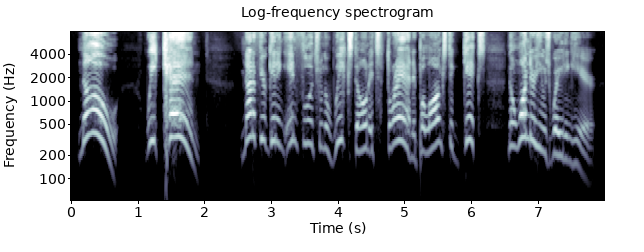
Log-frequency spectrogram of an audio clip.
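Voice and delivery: put-on high, eager disbelieving young man; Ratapi's young voice. Ratapi urging Zancha to see time changing, high and eager. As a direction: press her, amazed she can't see it.

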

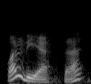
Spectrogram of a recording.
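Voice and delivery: ordinary talk

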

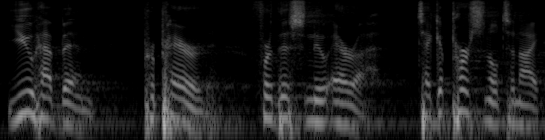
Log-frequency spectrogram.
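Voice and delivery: quiet, intimate pastoral voice; soft encouragement. Acted. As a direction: speak gently to one listener.

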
